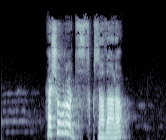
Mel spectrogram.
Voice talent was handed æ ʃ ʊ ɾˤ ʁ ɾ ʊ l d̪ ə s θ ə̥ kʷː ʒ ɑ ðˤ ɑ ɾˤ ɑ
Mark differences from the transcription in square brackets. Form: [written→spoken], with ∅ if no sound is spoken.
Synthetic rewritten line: æ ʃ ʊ [ɾˤ→∅] ʁ ɾ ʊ [l→ɾ] d̪ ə s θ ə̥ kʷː [ʒ→z] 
